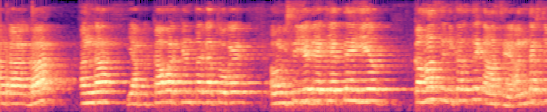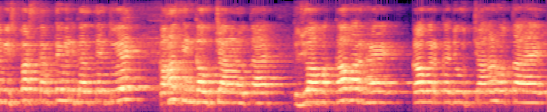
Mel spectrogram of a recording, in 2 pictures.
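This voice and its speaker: Man, teacher, very high voice, drilling sounds one by one, asks questions and answers them, dull far-off mic, echoey room. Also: little pitch movement, moderate pace. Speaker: Hindi grammar teacher. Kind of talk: classroom lesson.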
